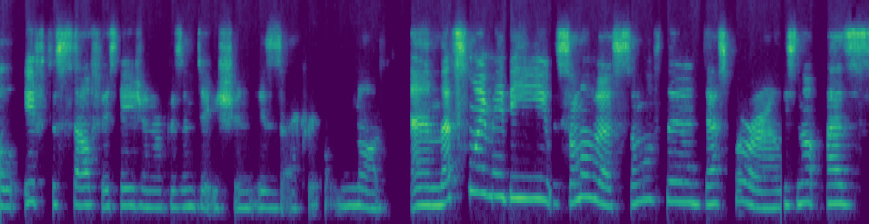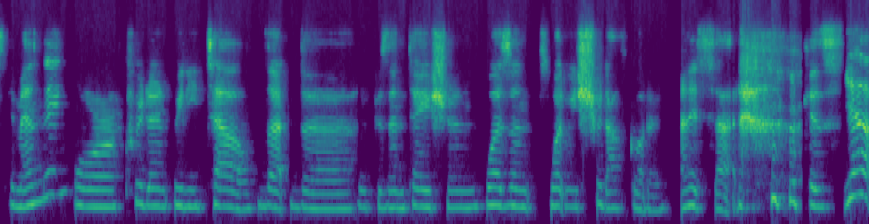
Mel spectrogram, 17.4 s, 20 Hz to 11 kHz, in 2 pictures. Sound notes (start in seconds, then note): 16.1 sad laugh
